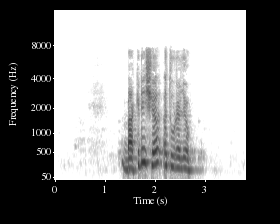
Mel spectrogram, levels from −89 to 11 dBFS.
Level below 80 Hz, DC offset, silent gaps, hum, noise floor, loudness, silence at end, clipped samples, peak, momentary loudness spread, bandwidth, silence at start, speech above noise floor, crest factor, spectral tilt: -64 dBFS; under 0.1%; none; none; -81 dBFS; -20 LUFS; 1.05 s; under 0.1%; -4 dBFS; 11 LU; 8 kHz; 1.3 s; 62 dB; 20 dB; -5 dB/octave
